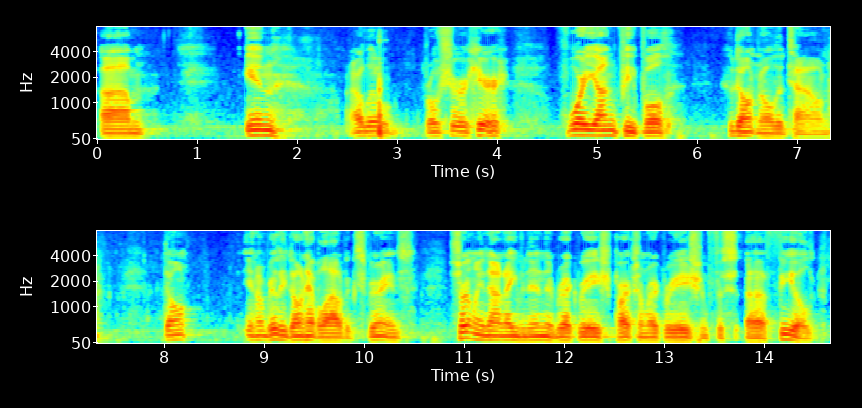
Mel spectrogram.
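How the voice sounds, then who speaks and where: An older man with a lowish voice addresses a city council during public comment. He speaks without a script, pausing often with ums and restarting his sentences. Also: dark tone. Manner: halting, many ums and restarts. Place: city council meeting room.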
